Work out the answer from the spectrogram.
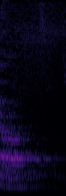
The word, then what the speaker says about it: hour: Okay, an आवर, एन आवर। The H at the beginning of hour is silent।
